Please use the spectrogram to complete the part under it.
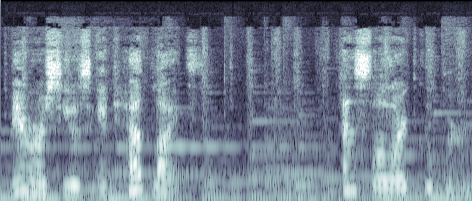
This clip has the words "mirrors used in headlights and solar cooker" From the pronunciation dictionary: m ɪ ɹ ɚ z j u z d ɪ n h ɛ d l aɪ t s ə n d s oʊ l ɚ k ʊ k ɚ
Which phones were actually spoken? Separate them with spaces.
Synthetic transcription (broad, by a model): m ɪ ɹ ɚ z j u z ɪ n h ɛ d l aɪ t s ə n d s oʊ l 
